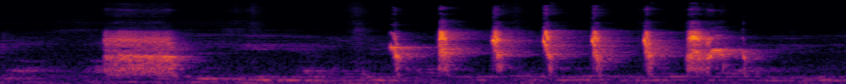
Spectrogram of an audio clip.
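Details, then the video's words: Lutino cockatiel making a raspy burst followed by a rapid series of seven sharp, clipped chirps at about four per second, indoors with low hum. "Cockatiel Crazy Singing Bird"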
